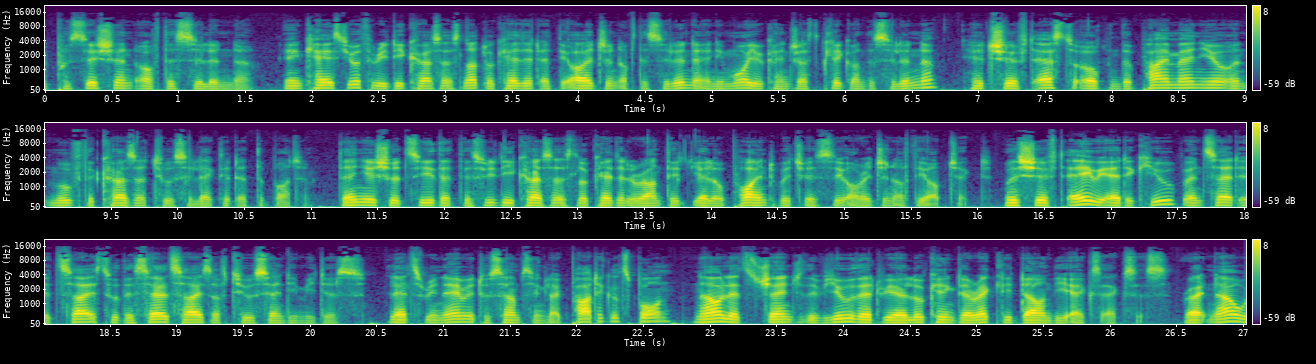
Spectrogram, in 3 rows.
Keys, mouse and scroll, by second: 6.7 click, 7.8 shift+s, 16.3 shift+a, 18.5-20.6 drag, 20.9 F2.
